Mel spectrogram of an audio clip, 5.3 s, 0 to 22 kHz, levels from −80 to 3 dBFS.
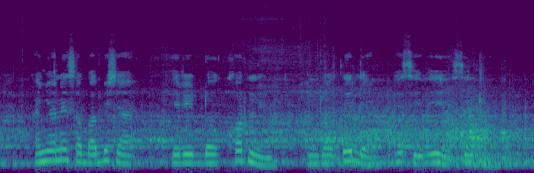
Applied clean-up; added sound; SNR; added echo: none; Wood; 2 dB; none.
